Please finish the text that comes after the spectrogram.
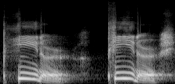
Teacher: a P is unvoiced plosive stop, and lots of air is involved to do it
